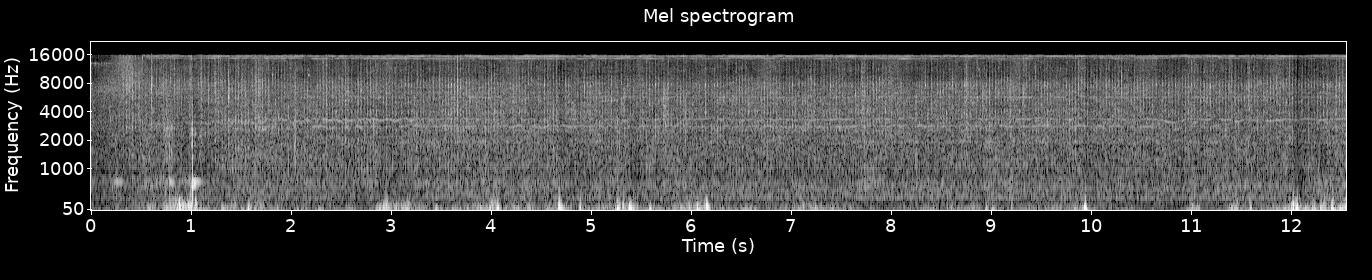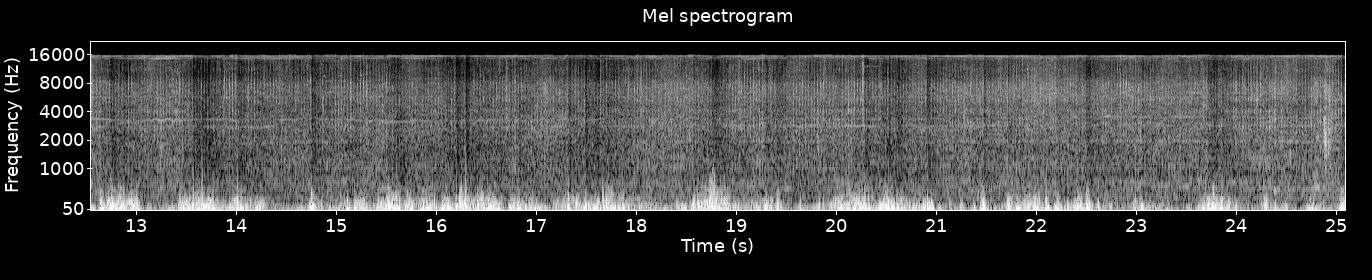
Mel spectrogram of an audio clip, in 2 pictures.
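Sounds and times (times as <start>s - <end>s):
wind buffeting microphone: 0.0s - 1.9s, 2.7s - 6.4s, 11.0s - 25.0s
rush of air and road noise: 0.0s - 25.0s.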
